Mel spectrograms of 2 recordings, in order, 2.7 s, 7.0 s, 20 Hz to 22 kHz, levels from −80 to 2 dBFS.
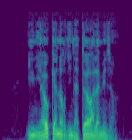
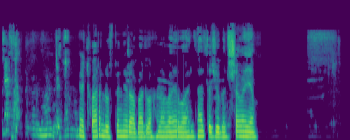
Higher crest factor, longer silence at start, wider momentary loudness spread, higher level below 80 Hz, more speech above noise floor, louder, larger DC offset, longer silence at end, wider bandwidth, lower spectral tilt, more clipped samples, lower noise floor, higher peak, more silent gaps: about the same, 20 dB vs 16 dB; first, 0.55 s vs 0.05 s; second, 14 LU vs 19 LU; first, -40 dBFS vs -50 dBFS; second, 40 dB vs 62 dB; second, -23 LUFS vs -15 LUFS; neither; about the same, 0.35 s vs 0.35 s; first, 15.5 kHz vs 11 kHz; about the same, -6 dB/octave vs -5.5 dB/octave; neither; second, -63 dBFS vs -77 dBFS; second, -4 dBFS vs 0 dBFS; second, none vs 5.88-5.92 s, 6.06-6.12 s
